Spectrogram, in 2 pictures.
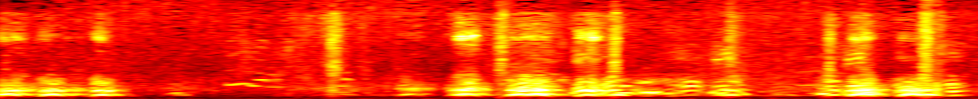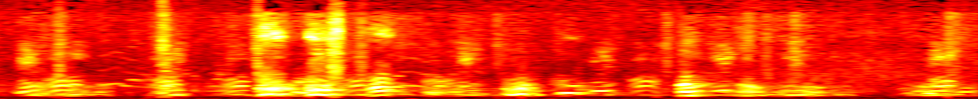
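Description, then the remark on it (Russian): Several dogs bark continuously and overlapping, sharp excited barks with some whimpering and yips mixed in, a busy chorus that runs the whole time. “возьмите два ствола и всех собак.”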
